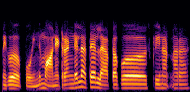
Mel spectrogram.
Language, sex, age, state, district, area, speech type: Telugu, male, 18-30, Andhra Pradesh, N T Rama Rao, urban, conversation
